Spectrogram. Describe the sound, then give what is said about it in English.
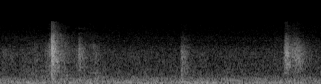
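The door of a winter house being tied shut with a rope on a sunny Shabbos afternoon: four soft, irregular knocks and scuffs of wood and cord, over a faint steady background hum, with no voices. “And I'm locking it up with my rope.”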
